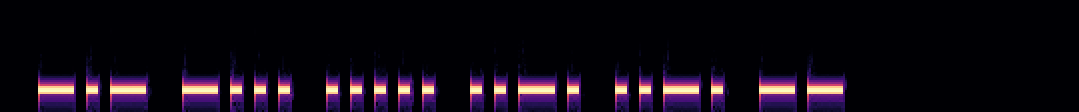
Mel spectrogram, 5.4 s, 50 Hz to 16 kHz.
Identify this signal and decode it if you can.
Morse code, heard as a keyed tone, about 20 wpm, 700 Hz. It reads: KB5FFM
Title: USA Call Signs - 6 Characters - 4x Character Spacing - 20wpm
